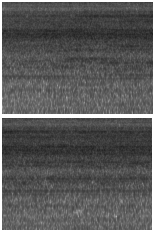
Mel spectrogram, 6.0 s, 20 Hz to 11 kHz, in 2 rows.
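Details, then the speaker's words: Land Rover Discovery 3, newly fitted air suspension compressor, off-road mode, tank now full so rising faster: steady even hum and hiss, no knocking; normal compressor running. "there's just going all the way up now it's filled the tank up it's starting to go a bit faster"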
